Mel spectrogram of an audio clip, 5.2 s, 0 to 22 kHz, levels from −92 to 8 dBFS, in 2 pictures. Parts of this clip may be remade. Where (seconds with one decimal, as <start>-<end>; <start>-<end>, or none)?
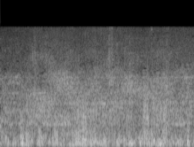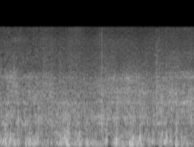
3.1-5.2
